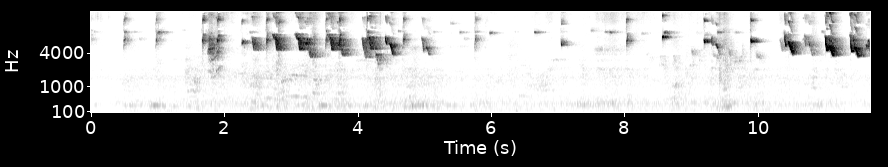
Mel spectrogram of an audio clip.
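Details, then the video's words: Harlequin saffron finch youngster aged four and a half months singing a lot: bursts of high, sharp downslurred chirps in uneven runs, softer in the middle stretch and then louder, quickening notes at the end. "canario da terra filhote arlequin cantando muito 4 meses e meio de vida canario ancestral"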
